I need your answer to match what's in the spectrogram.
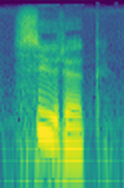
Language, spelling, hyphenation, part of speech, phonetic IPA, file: Hungarian, szűrök, szű‧rök, verb / noun, [ˈsyːrøk], Hu-szűrök.ogg
- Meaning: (verb) first-person singular indicative present indefinite of szűr; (noun) nominative plural of szűr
